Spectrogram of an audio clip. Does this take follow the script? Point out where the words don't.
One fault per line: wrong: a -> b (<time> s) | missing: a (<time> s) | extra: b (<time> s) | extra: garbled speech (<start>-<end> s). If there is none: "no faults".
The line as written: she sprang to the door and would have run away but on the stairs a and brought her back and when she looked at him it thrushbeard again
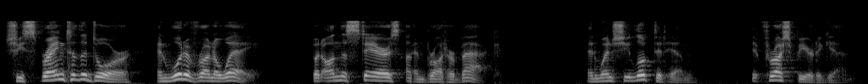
no faults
